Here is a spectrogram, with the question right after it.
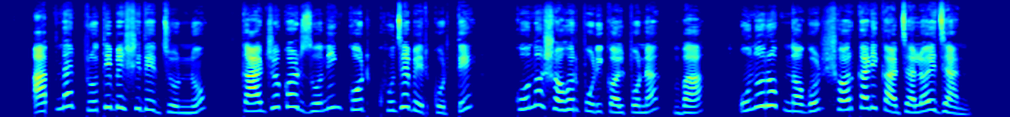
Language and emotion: Bengali, neutral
